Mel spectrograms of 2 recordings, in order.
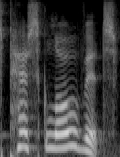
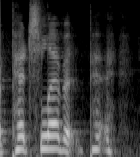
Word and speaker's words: Pesklovitz: No, it's Pesklovitz was her name. Levitz. Pesklovitz was her birth name. – Oh, Pesklovitz. – Yeah, okay. – P-E-S-K. And then, yeah, Pesklovitz. I'll try to pronounce it again. Pesklovitz.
